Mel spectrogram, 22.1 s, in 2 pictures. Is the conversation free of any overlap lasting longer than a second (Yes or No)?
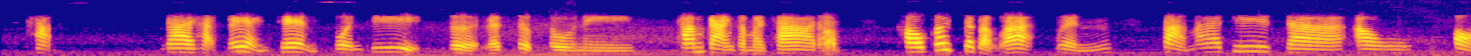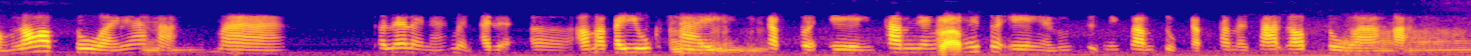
Yes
